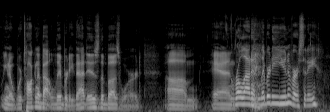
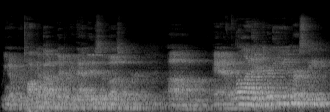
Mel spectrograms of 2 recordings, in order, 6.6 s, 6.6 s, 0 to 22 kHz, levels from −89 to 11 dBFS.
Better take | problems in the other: first | room echo; strong; dies away in 2.7 s // off-mic speech; far

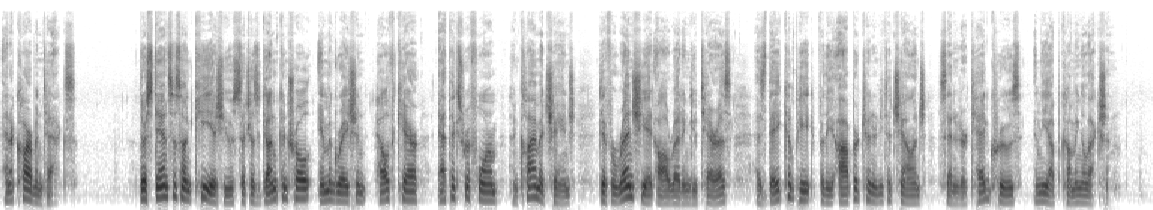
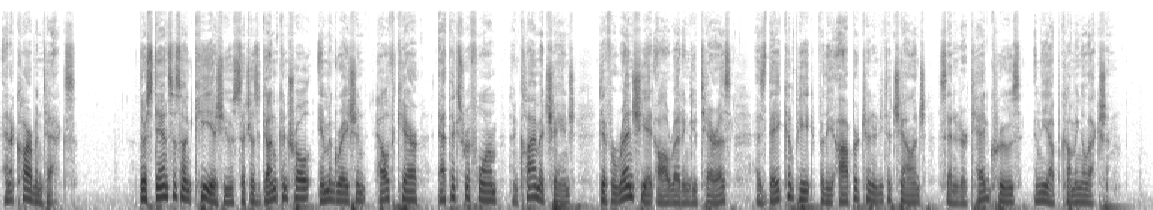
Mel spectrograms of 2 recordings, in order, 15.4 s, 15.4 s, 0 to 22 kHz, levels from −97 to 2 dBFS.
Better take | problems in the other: second | thin; somewhat; fading below 250 Hz

